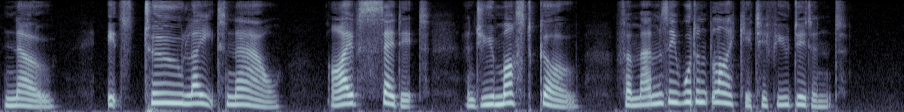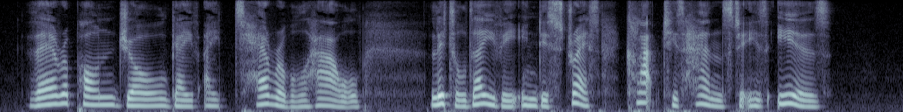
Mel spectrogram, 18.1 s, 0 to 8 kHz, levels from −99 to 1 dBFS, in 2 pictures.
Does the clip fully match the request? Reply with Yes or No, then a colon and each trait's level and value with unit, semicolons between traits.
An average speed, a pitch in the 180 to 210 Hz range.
No: slow, 120 wpm; high, 190 Hz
